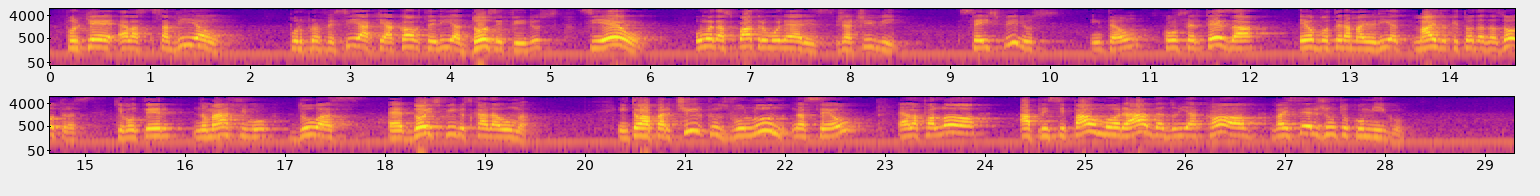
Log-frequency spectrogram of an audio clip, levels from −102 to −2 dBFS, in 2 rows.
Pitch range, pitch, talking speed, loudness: 170-225 Hz, 200 Hz, 125 wpm, -15 LUFS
